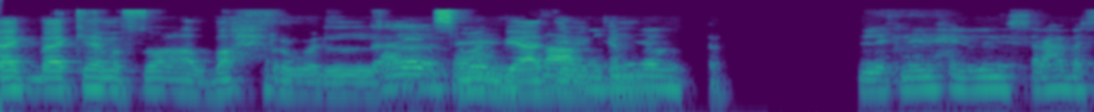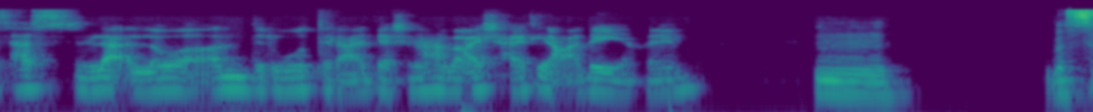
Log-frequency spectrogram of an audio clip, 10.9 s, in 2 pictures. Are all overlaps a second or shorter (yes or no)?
no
